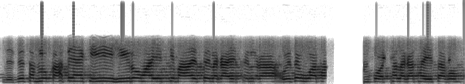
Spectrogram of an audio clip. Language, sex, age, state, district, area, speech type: Hindi, female, 45-60, Uttar Pradesh, Ayodhya, rural, conversation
